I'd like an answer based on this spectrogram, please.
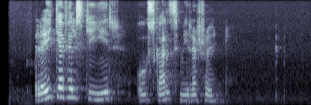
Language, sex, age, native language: Icelandic, female, 60-69, Icelandic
